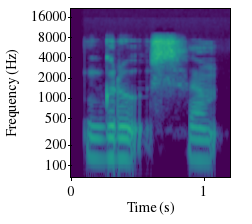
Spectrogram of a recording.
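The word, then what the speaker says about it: gruesome: एस ओ एम ई ग्रुसम जी आर यू ग्रुसम। कई लोग इसको मारेंगे लेकिन ग्रोसम ये गलत है। दोनों गलत है।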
